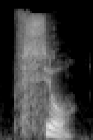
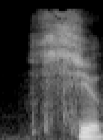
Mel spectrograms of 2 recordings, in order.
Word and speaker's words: всё: But when you pronounce it in this word, всё, it becomes F. Just like it does at the end of готов. So, всё? – Всё.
